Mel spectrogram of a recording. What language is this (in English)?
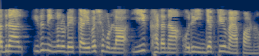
Malayalam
